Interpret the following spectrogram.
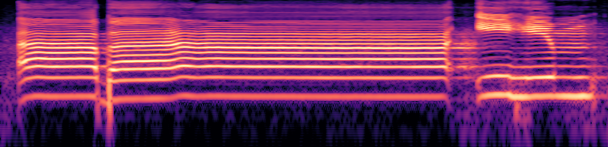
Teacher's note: من آبائہم، حمزہ کھڑا زبر آ اور با پر مد ہے، اس کو ہم نے زیادہ کھینچنا ہے، حمزہ کو ایک الف کی مقدار میں کھینچنا ہے۔ آبائہم، حمزہ زیر ای، ہا میم زیر ہیم، ایہم۔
